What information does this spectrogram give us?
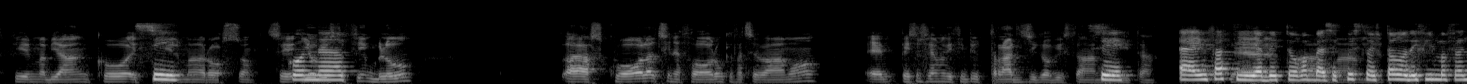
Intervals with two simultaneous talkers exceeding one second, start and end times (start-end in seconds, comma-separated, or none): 12.1-13.9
